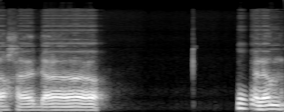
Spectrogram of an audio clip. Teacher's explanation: احدا میں تنوین کا ادغام مع الغنہ حرف واو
